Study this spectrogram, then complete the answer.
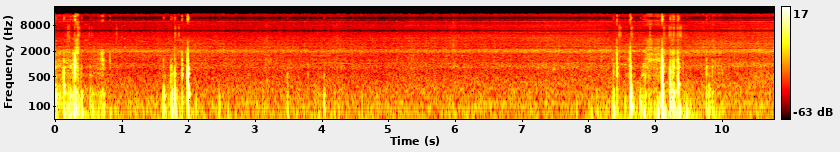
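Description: Water splashes against the sides of a boat.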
